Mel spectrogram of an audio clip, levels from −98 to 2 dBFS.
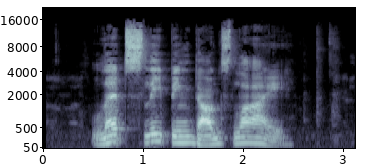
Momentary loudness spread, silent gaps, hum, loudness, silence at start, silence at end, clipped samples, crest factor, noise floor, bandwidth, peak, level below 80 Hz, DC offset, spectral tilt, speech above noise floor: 17 LU; none; none; -19 LUFS; 0.5 s; 0.7 s; under 0.1%; 20 dB; -58 dBFS; 16 kHz; -4 dBFS; -62 dBFS; under 0.1%; -2.5 dB/octave; 37 dB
